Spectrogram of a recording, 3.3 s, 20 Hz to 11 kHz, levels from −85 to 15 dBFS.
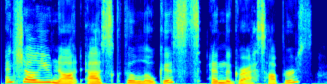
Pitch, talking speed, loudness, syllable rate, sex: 240 Hz, 185 wpm, -16 LUFS, 4.4 syllables/s, female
